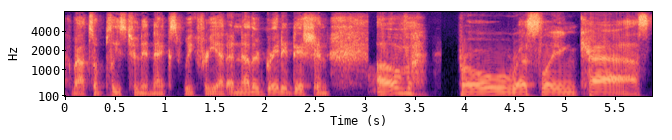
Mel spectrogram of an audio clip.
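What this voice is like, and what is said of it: Announcer voice. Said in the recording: “There's my announcer voice.”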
